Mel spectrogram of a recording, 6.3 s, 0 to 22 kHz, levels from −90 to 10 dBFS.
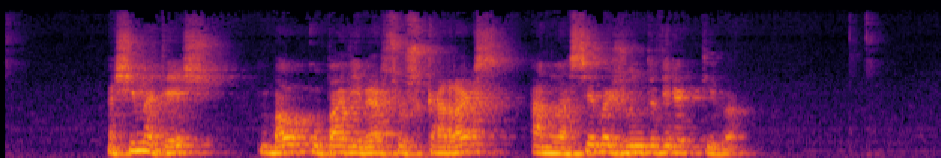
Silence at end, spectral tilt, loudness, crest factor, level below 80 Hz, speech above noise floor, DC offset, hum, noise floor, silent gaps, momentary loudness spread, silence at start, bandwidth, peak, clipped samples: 1.3 s; -6 dB/octave; -14 LUFS; 14 dB; -48 dBFS; 43 dB; under 0.1%; none; -56 dBFS; none; 9 LU; 0.7 s; 15.5 kHz; 0 dBFS; under 0.1%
